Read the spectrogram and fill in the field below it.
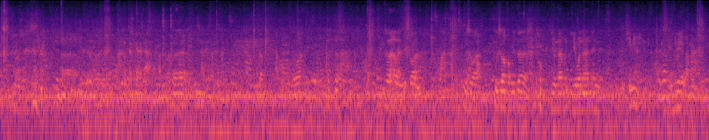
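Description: A group of people murmur in the background of a busy room.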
